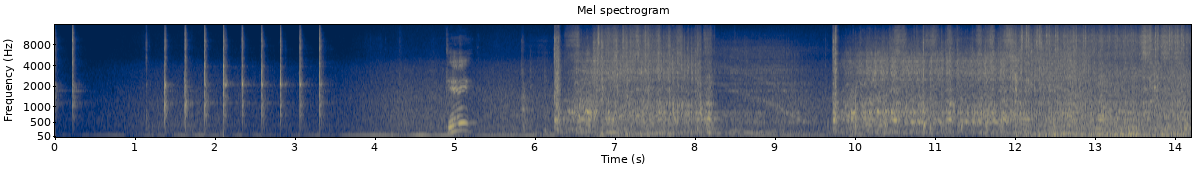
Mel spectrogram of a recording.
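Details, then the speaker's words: 1967 Chevy one-ton pickup running from an auxiliary fuel tank: cranking clicks, then it catches and runs ragged and surging while flooding; carburetor needle and seat suspected stuck, possibly cleaned out by running. "sorry well she uh runs half F there she's flooding she flooding she probably won't start now but let's start it and let's run the fuel out"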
